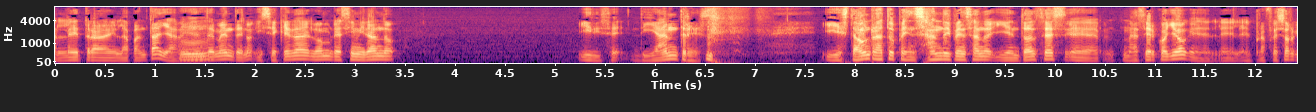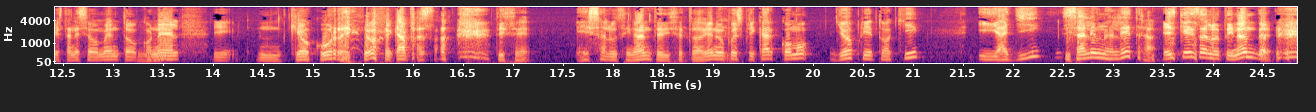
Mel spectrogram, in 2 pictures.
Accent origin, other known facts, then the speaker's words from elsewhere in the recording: Spain; Yo, como español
